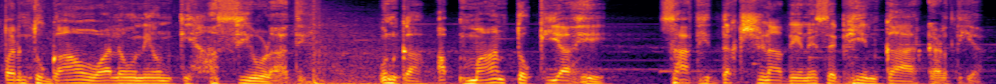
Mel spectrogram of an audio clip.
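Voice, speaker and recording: A man's voice: medium pitch, measured pace, fairly bright tone, soft background music, lightly acted. A man playing a solemn documentary narrator, telling an ancient legend in a formal, dramatic style. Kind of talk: scripted mythological narration.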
